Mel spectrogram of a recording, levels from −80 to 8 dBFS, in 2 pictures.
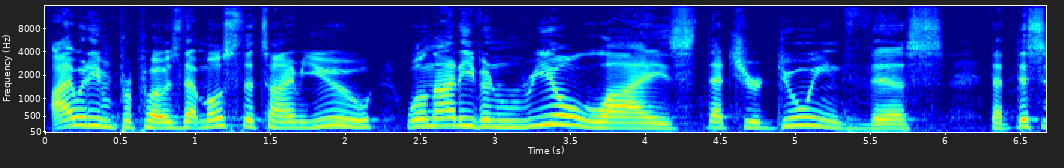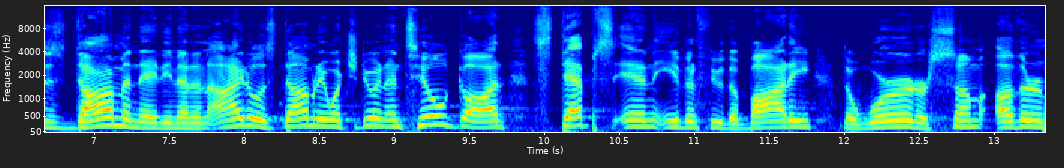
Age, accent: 30-49, American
